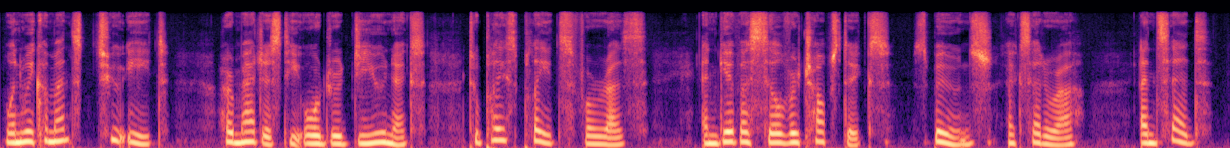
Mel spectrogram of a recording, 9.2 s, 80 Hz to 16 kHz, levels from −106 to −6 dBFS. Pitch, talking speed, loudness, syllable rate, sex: 215 Hz, 155 wpm, -17 LUFS, 4.8 syllables/s, female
